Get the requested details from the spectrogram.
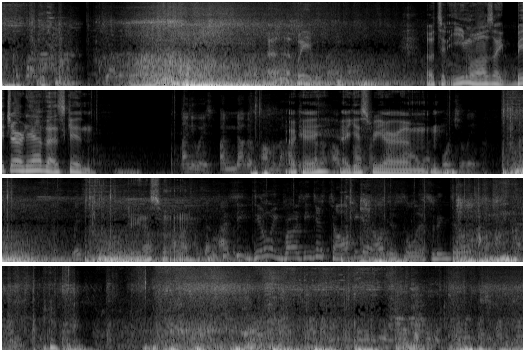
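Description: Several young men talk and react with animation, heard through a microphone.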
